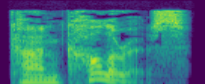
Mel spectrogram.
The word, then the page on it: concolorous: British English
